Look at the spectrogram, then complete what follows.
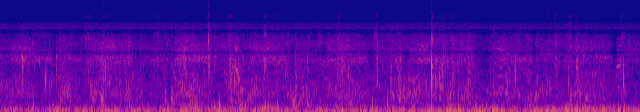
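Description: Water rushing and splashing along a kayak's hull and deck as it is paddled fast, with many irregular small splashes and a steady low wind rumble on the microphone.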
